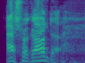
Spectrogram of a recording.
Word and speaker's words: ashwagandha: Just say it faster. – Ashwagandha. – Yeah. – Say it like you nailed it.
